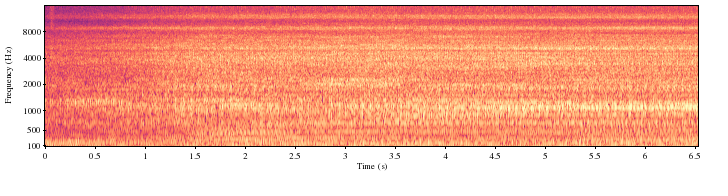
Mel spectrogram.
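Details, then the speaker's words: Toyota 1ZZ-FE engine after Seafoam poured down spark plug holes to unstick piston rings, running rich: steady, even idle with light regular ticking about four a second; normal valve noise. "Some interesting clicky noises going on. Hopefully it's nothing wrong. It's just normal valve noise."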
